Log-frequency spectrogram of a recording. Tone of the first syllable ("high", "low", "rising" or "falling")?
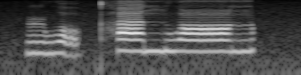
low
